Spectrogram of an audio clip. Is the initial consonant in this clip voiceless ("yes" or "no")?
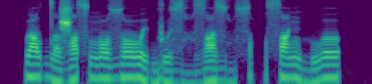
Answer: no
